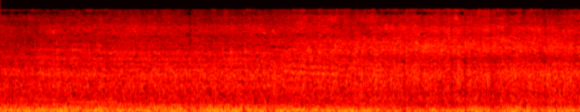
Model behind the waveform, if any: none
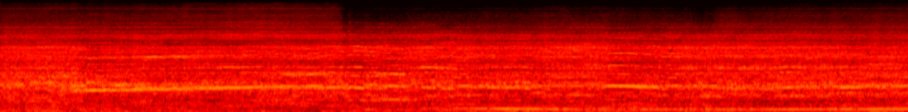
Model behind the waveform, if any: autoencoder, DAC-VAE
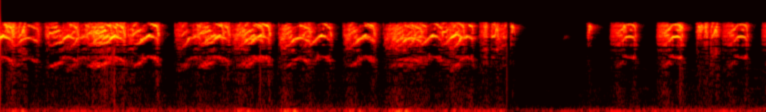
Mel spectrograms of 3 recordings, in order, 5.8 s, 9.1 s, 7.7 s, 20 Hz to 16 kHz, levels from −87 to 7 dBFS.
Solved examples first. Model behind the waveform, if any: vocoder, BigVGAN v2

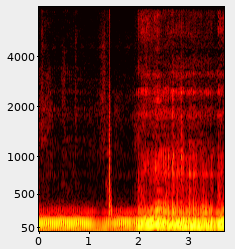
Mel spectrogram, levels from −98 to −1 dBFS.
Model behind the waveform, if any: none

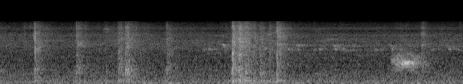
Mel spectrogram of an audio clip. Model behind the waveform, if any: autoencoder, DAC-VAE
